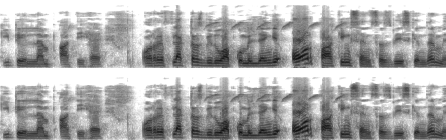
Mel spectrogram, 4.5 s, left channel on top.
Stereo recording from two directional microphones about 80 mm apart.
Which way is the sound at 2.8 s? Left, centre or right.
Centre.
